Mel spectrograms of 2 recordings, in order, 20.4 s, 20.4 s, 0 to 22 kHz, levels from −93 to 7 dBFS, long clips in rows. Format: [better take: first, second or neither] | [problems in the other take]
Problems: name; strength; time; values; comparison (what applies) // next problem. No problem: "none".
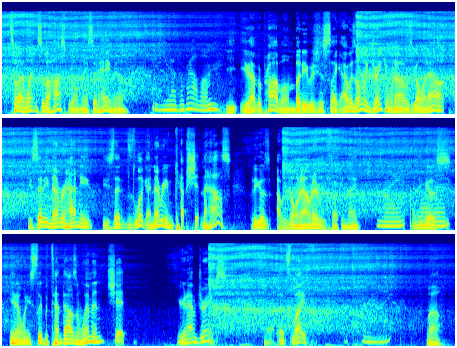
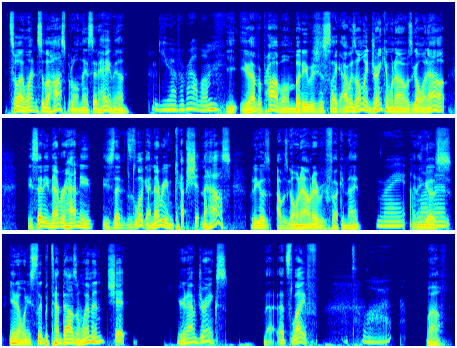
second | hiss; loud; throughout; 8 dB below the speech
